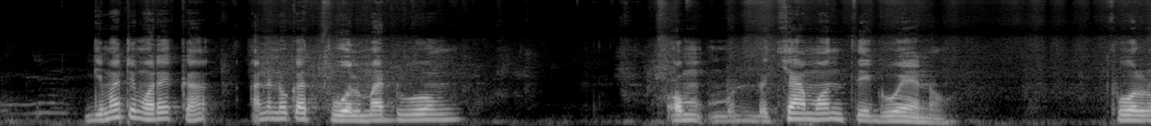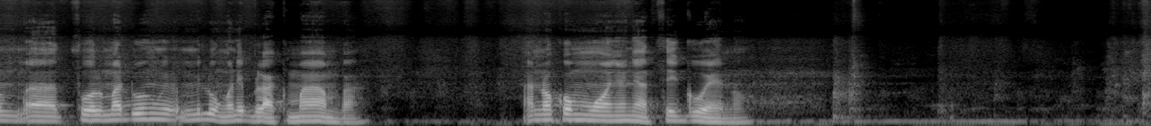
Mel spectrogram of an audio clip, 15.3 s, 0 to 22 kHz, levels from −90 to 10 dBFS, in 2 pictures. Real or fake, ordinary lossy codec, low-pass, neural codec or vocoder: fake; none; none; vocoder, 44.1 kHz, 128 mel bands every 512 samples, BigVGAN v2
